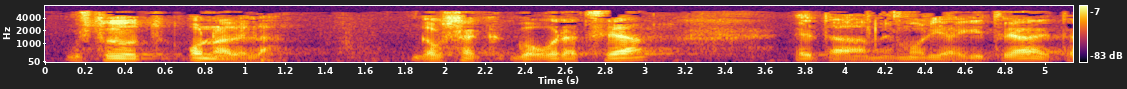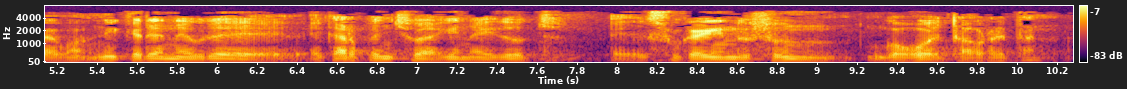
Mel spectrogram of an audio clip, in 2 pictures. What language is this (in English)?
Basque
